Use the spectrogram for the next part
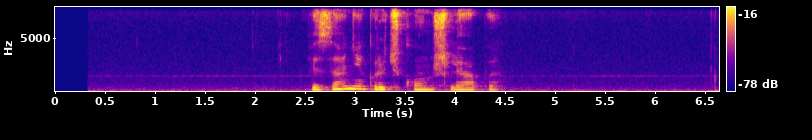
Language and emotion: Russian, neutral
